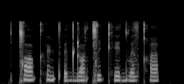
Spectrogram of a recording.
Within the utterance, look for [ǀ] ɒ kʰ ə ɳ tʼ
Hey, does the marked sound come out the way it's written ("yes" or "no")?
yes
